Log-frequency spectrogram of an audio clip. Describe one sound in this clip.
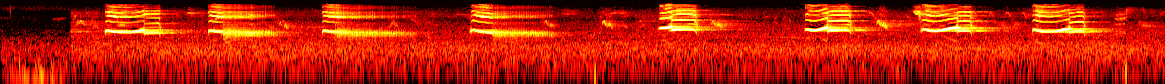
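A bird calls close by with repeated, sharp whistling notes.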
